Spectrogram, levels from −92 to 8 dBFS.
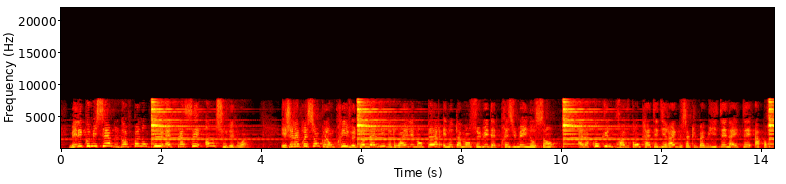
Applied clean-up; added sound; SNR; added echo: none; Hi-hat; 0 dB; reverberation time 0.7 s.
